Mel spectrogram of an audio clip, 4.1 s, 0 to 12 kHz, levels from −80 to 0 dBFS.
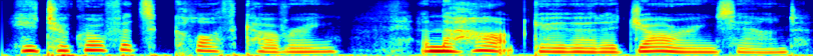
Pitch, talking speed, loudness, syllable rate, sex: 205 Hz, 205 wpm, -18 LUFS, 4.8 syllables/s, female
